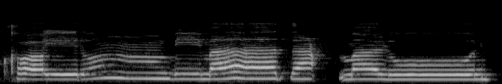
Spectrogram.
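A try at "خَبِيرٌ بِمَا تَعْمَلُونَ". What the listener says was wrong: salah bukan khairum tapi khobirum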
